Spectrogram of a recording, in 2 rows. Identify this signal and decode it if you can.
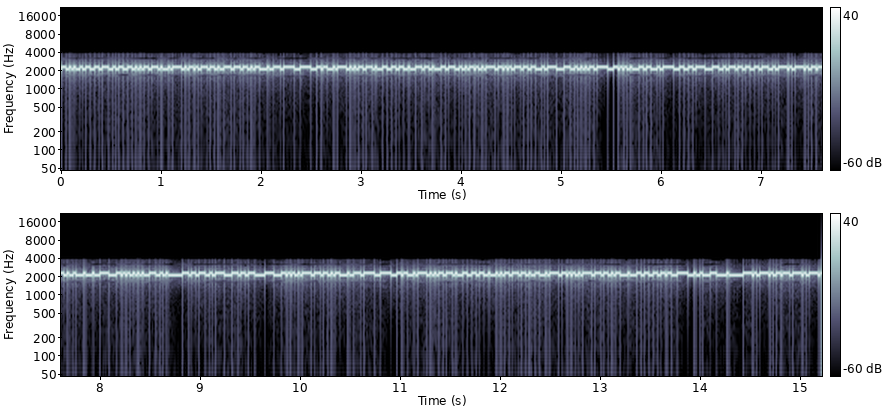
RTTY, about 45.45 baud. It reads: FINISHED A BATTLESHIP UNDER CONSTRUCTION IN 1946, NO MORE BATTLESHIPS WERE BUILT.
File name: fsk170 / USS-New-Jersey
